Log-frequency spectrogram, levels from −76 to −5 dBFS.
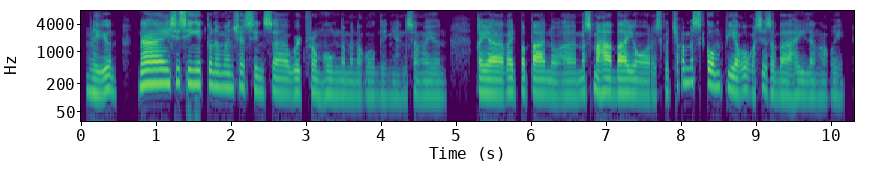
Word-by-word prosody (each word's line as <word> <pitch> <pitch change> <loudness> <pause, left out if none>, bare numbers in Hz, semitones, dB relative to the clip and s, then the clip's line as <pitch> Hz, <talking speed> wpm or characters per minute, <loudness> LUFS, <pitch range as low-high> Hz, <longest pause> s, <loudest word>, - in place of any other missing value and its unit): Ngayon, 135 0 -3 0.2
naisisingit 205 +1 +5
ko 195 -1 -4
naman 170 -1 -4
siya, 175 +2 0
since 140 -5 +3
sa 130 -1 -1
work 125 0 -5
from 130 -3 -6
home 120 -1 -9
naman 115 -1 -10
ako, 115 0 -12
ganiyan, 110 -1 -15
sa 120 +3 -2
ngayon. 115 0 -11 0.3
Kaya 125 -2 +1
kahit 135 +1 -4
papa'no, 125 -3 0
ah, 115 +1 -6
mas 125 +2 +2
mahaba 130 -1 +3
yung 125 -1 -3
oras 115 -1 -5
ko 135 - -11
tsaka - - -3
mas 215 +1 +2
comfy 175 -6 -2
ako 135 0 -4
kasi 165 - 0
sa 130 -4 -2
bahay 115 0 -4
lang 115 -1 -10
ako, 115 +1 -14
eh. 105 - -19
130 Hz, 200 wpm, -22 LUFS, 115-150 Hz, 0.3 s, naisisingit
